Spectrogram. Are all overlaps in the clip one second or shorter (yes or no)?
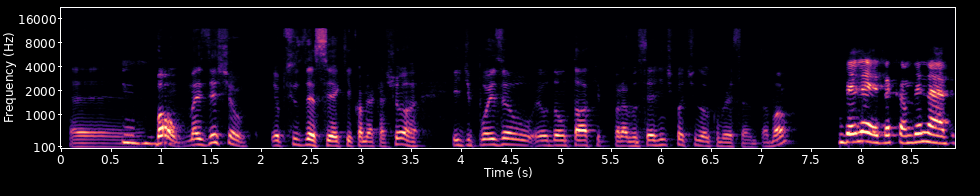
yes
